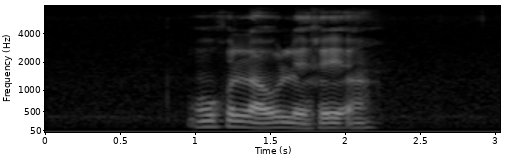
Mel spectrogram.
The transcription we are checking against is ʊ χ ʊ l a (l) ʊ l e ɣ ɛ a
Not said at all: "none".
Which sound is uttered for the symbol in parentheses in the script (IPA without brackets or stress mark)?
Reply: none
